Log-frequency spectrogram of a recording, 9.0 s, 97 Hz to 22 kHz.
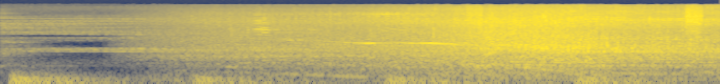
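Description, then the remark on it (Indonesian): A late bus arrives at about 5:45 in the evening with a heavy, rumbling diesel engine that settles into a steady idle, its low throb pulsing in slow cycles beneath a broad hiss of traffic noise. No one speaks. “Setelah lama menunggu, bis itu pun akhirnya datang.”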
